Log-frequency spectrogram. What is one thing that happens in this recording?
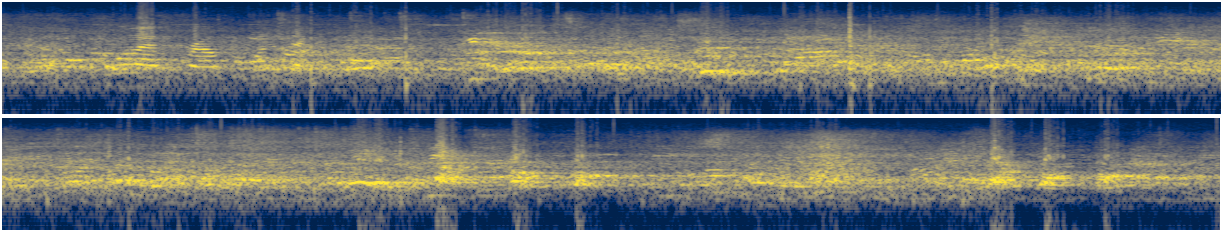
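A man calls out commands to a dog.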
